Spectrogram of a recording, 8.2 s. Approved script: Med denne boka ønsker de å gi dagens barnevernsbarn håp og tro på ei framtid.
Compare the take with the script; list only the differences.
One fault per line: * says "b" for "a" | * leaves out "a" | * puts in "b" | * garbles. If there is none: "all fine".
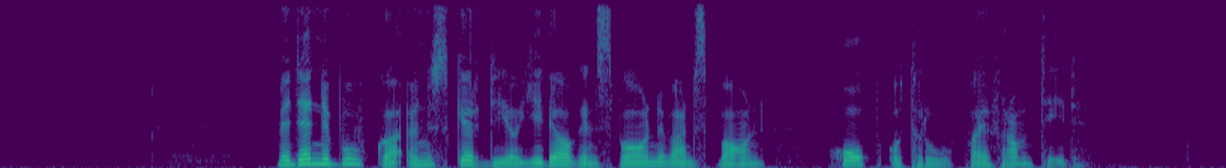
all fine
